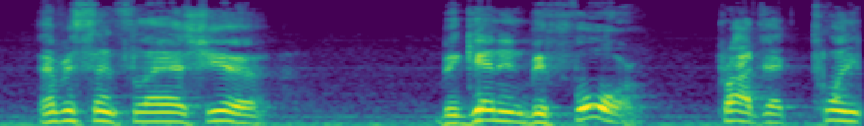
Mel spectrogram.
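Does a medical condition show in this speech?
No.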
